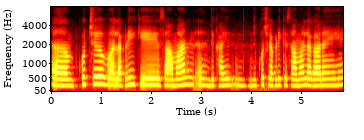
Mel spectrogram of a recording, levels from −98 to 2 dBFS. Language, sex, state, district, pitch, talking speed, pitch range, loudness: Hindi, female, Uttar Pradesh, Varanasi, 225 Hz, 165 wpm, 215-240 Hz, -17 LUFS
